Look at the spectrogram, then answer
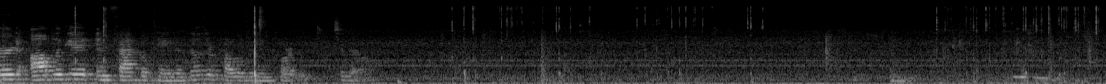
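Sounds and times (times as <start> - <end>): faint steady hum: 0.0 - 11.0
computer keyboard typing: 4.5 - 7.7, 9.3 - 11.0.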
